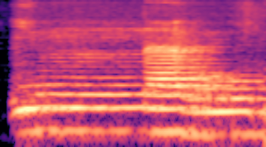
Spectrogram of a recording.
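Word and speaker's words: إِنَّهُ: Innahu kana tawwaba. Baik. Barang tuh 2 3. Innahu kana tawwaba. Nah, perhatikan di sini ada innahu, in ditahan, dilamakan gunnah namanya ya.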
